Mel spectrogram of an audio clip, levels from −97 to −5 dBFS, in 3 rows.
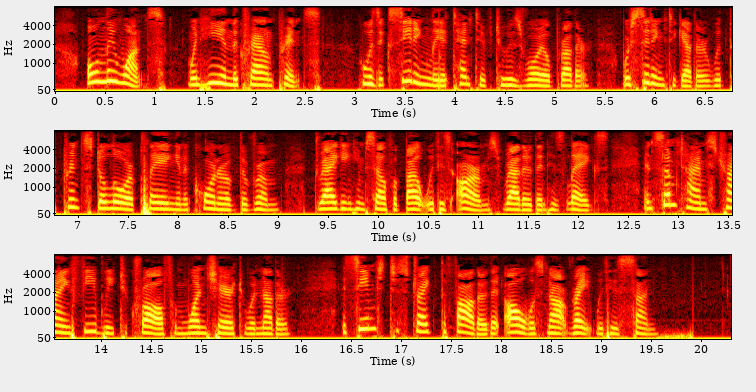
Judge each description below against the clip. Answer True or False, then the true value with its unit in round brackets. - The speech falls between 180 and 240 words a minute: True (190 wpm)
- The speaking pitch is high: True (215 Hz)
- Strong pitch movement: False (3.4 semitones)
